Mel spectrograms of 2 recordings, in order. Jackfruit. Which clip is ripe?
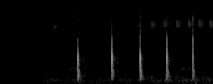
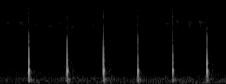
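The second.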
